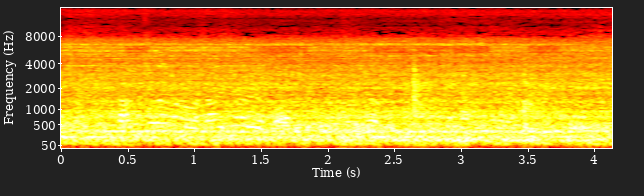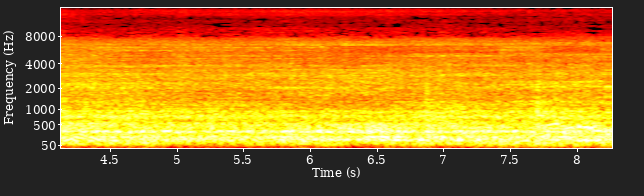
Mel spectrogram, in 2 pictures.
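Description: Rotating-drum puffed-rice (muri) roasting machine running with a steady mechanical rumble and hum, puffed rice tumbling out through the mesh sieve at its outlet.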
